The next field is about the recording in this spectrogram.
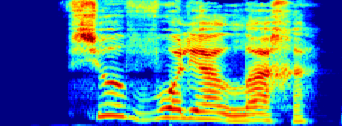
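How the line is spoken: Fearless giggle, vagrant. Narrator (Russian): бесстрашно хихикнул бродяжка

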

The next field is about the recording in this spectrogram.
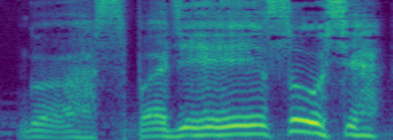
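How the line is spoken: Muttering, then louder. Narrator (Russian): пробормотал он и снова повысил голос

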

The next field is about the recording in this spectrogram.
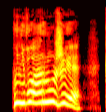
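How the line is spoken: Alarmed shout. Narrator (Russian): крикнула Пейтон

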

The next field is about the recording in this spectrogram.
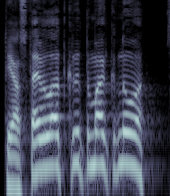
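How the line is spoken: Laughing boy. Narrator (Russian): засмеялся мальчик

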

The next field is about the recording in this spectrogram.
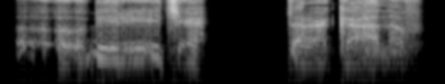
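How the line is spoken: Hoarse, even quieter. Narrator (Russian): хрипнул еще тише Леха

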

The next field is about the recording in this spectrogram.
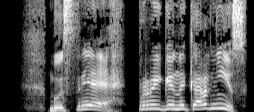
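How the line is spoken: Shouted. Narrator (Russian): крикнул Исмаэль

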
